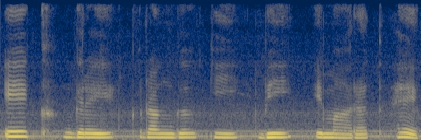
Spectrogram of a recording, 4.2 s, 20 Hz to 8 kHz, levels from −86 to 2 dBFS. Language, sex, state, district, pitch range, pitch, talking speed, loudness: Hindi, female, Madhya Pradesh, Dhar, 210-230 Hz, 215 Hz, 100 wpm, -15 LUFS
